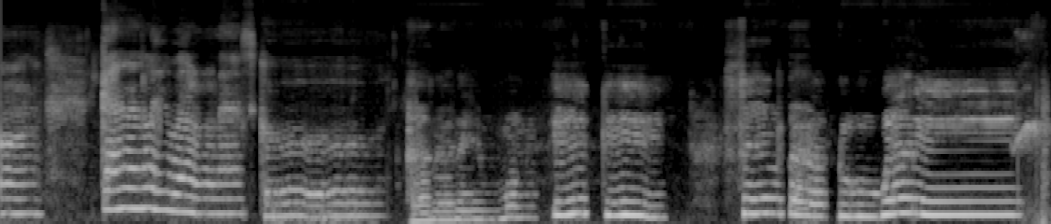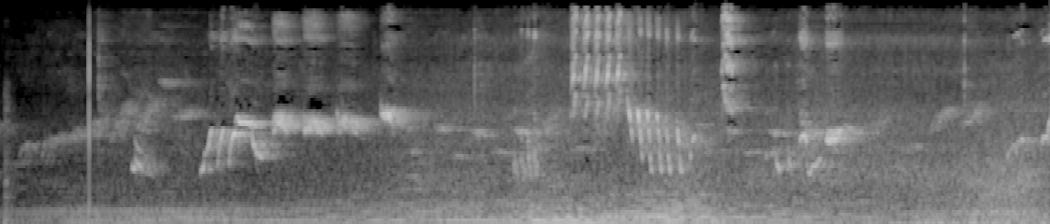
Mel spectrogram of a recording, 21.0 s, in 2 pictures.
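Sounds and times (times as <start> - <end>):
cage bird chirping: 9.9 - 21.0
high bird trill: 10.1 - 21.0.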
